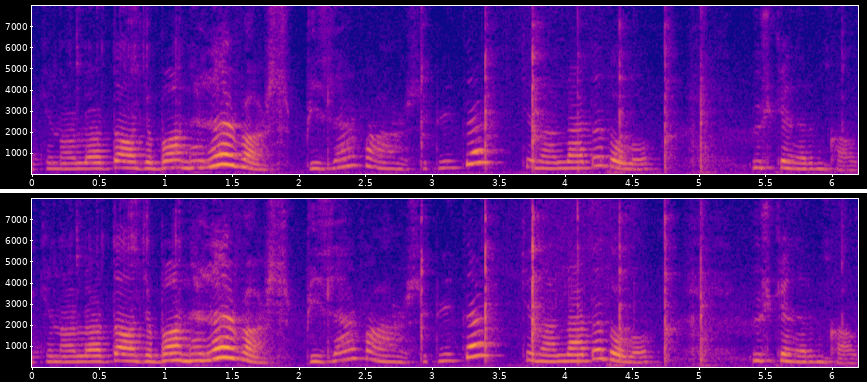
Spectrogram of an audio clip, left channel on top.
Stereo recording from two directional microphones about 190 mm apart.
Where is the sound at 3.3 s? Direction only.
15° right (ahead or behind).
